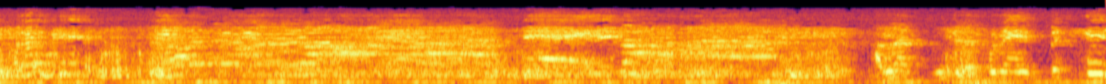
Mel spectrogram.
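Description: A crowd of young schoolchildren at Mayfield School in Carina, near Carindale Shopping Centre, shouting together in a loud, sustained roar of high voices, with a few separate yells and cheers near the end.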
